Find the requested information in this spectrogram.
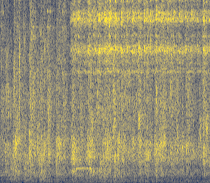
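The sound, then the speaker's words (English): An audience gives a round of applause for their grunt workers: many hands clapping in a dense, steady patter that holds at an even, fairly soft level throughout, with no voices standing out. “And let's take a moment to give them, our grunt workers, a round of applause.”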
